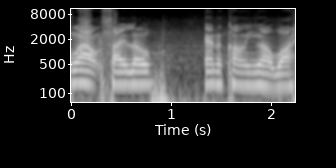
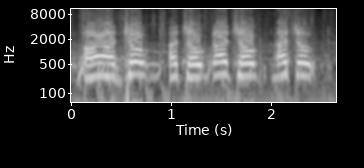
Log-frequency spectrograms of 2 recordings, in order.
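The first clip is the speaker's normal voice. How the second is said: high, loud, repeated self-reproach; agitated lament; 6 semitones higher, 6 dB louder than usual. Real, not acted. Player sure he has choked the round, agitated lament. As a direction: wail it over and over in frustration. Lamenting his failure in game.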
